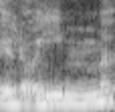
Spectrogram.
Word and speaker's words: Elohim: Patri nos pregunta si Elohim se pronuncia la H, entiendo Elohim, o no, o es indistinto. No, no se pronuncia la H, es Elohim, es como que la H casi no existe, Bien.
